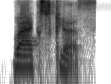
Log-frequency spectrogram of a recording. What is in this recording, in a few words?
"waxcloth", Indian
